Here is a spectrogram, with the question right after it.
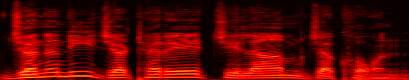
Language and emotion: Gujarati, neutral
